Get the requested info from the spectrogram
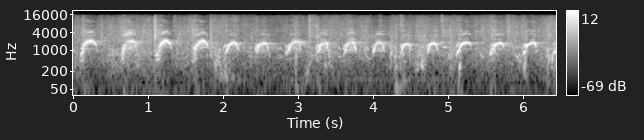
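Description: An animal calling over and over: a short note that rises and falls, about twice a second, very regular. Under it, water splashing as someone wades through a shallow stream.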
